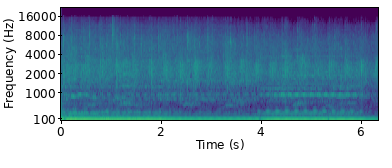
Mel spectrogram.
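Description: Church music of sustained keyboard chords over deep held bass notes, the bass changing pitch about four seconds in and again near the end.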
